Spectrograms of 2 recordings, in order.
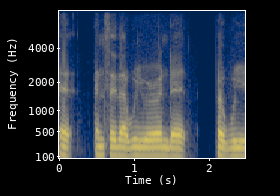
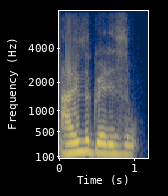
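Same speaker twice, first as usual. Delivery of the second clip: put-on vaguely Scandinavian accent, pitched higher; 4 semitones higher than usual. Quoting a cartoon athlete from the show: Arnold Schwarzenegger impression. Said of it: "he's fucking Arnold Schwarzenegger".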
